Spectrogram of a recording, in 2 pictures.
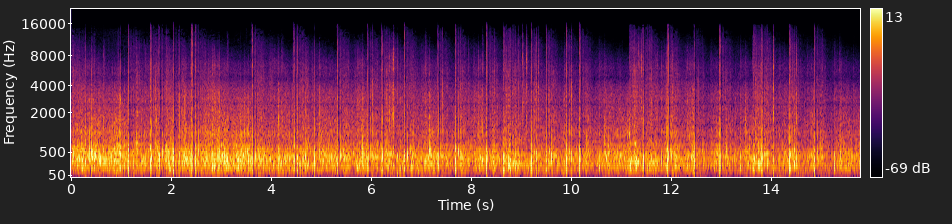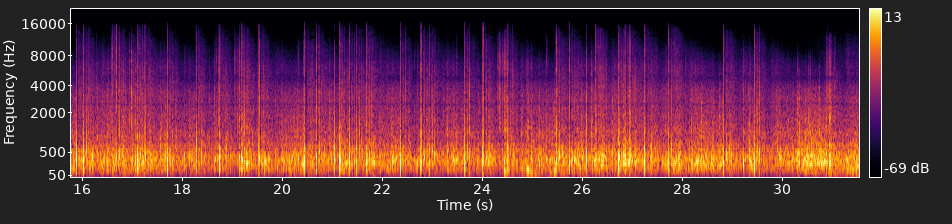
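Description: Fireworks crackling: a dense, continuous stream of small sharp pops and crackles from glittering, twinkling effects, with an occasional louder report.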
